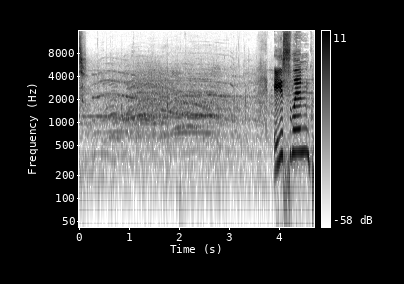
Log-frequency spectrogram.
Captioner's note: audience cheering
